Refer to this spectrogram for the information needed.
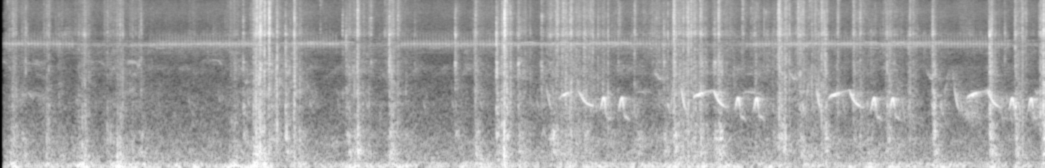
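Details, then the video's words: A chestnut-bellied seed finch sings short phrases of clear, swooping whistled notes, repeated about every second, over loud taps, thumps and rustling. "Curió alicate na pegada"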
